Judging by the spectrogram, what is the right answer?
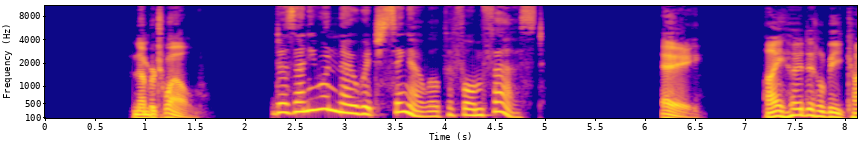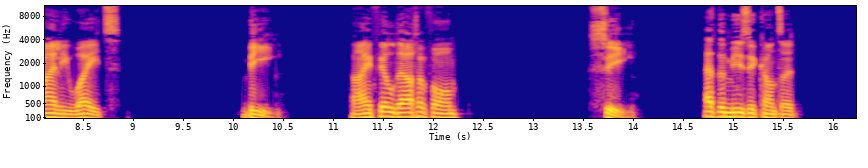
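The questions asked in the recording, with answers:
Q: Does anyone know which singer will perform first?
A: A: I heard it'll be Kylie Waits.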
